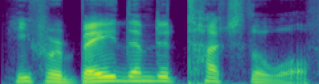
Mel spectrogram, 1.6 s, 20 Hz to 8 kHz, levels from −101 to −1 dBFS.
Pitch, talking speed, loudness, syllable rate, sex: 120 Hz, 265 wpm, -19 LUFS, 6.0 syllables/s, male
